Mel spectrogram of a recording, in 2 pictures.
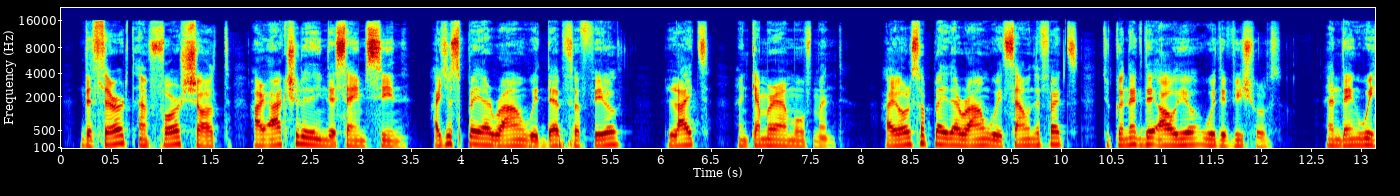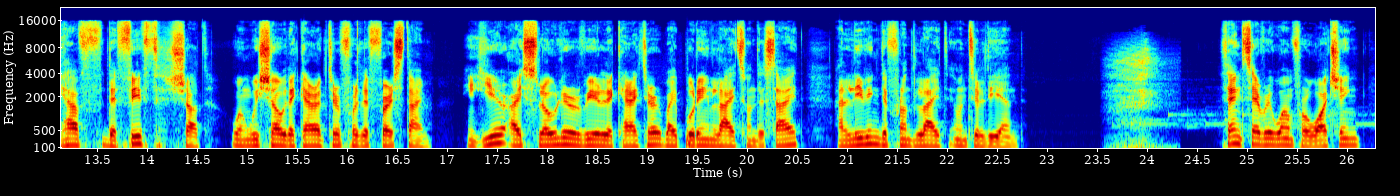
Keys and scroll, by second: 0.5 ctrl+space, 2.4 shift+space, 12.4 shift+space, 20.2 shift+space.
